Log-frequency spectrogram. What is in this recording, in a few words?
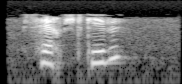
"herbschtkewwel", Bas Rhin; vin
